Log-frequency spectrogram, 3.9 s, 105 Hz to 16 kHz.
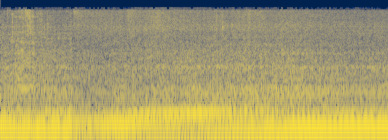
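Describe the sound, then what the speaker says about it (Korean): Four-cylinder dual-VVT engine of a Lotus Elise 250 Cup, heard from inside the car as a loud, steady exhaust drone with a slowly rising pitch, alone. "4기통짜리 차로 이 정도 배기음을 내려고 쉽지 않았을 것 같아."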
